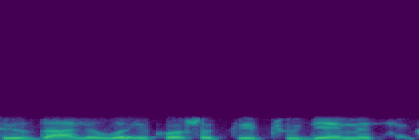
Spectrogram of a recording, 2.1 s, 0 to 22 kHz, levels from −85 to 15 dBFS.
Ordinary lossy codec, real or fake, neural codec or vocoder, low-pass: Opus, 24 kbps; real; none; 3.6 kHz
